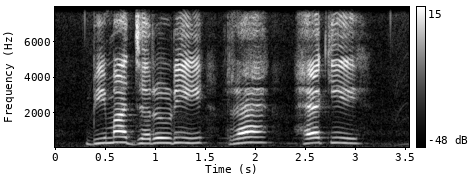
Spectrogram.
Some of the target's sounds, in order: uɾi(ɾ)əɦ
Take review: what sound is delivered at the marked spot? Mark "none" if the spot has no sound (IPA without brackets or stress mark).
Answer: ɾ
